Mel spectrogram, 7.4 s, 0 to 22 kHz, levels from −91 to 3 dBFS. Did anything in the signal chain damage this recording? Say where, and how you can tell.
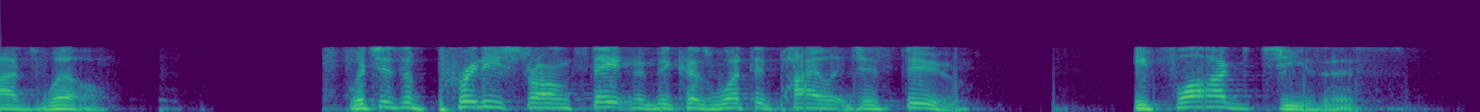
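Yes, at the driver or buffer stage. Right after "strong statement because what", at 3.77 s, periodic USB or driver dropouts begin: short gaps of silence, roughly 10 ms each, every 0.25 s, running through about 7.03 s. That steady quarter-second tick, heard only while the speech is sounding, points to something blocking the USB bus or audio driver on a fixed schedule. The light 32 kbit/s G.726 band limit at 4 kHz doesn't account for these gaps.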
